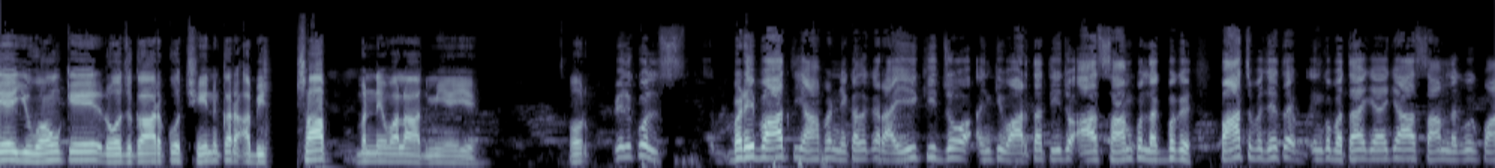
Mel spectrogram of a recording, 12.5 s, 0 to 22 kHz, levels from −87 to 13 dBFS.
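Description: At 2.21 to 2.50 s a call audio freeze leaves a short fading buzz, then about 200 ms of silence, likely from a jitter buffer that ran empty; the spectrogram shows a brief smear, then a blank gap. From 8.22 to 11.07 s a jitter buffer speed-up plays the audio at about 109% speed with pitch unchanged, cutting roughly 0.3 s; the waveform shows events spaced more tightly.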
